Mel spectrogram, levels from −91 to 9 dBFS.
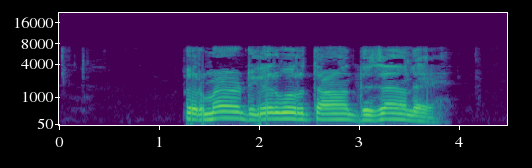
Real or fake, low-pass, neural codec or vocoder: real; 7.2 kHz; none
